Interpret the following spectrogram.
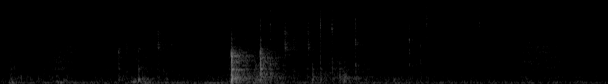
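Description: Faint scattered clicks of a screwdriver working the screws of a metal reed gouging machine, with one sharper click a little over two seconds in.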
